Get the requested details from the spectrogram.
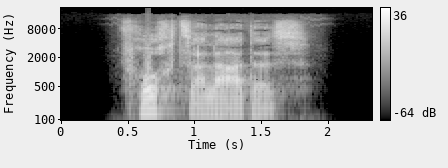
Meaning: genitive singular of Fruchtsalat
- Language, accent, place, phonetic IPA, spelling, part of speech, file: German, Germany, Berlin, [ˈfʁʊxtzaˌlaːtəs], Fruchtsalates, noun, De-Fruchtsalates.ogg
